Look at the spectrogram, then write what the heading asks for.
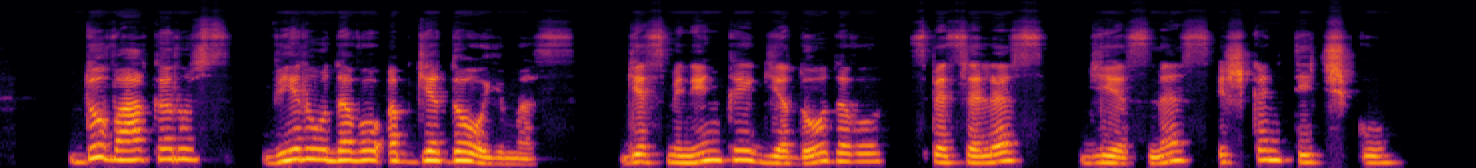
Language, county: Lithuanian, Utena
